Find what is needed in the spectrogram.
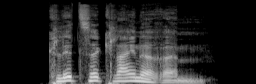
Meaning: strong dative masculine/neuter singular comparative degree of klitzeklein
- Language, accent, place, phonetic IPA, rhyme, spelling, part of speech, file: German, Germany, Berlin, [ˈklɪt͡səˈklaɪ̯nəʁəm], -aɪ̯nəʁəm, klitzekleinerem, adjective, De-klitzekleinerem.ogg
